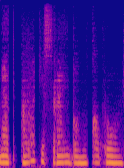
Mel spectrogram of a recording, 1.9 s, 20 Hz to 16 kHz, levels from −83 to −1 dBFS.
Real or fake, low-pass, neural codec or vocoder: fake; 14.4 kHz; codec, 44.1 kHz, 0.9 kbps, DAC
